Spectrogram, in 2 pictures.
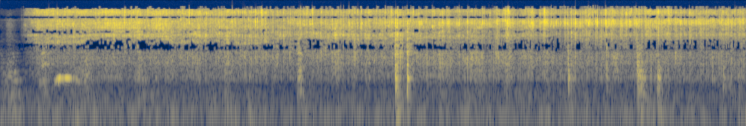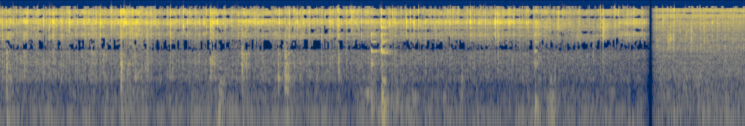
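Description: Shredded potato and chicken patties sizzling in hot oil in a nonstick frying pan, the hiss starting about half a second in. Occasional sharp clicks come from a metal spoon knocking against the pan and the metal egg rings.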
